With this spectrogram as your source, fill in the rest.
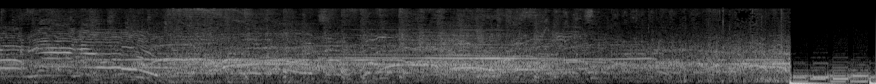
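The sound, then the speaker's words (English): Crowd cheering at Chicago's Pride Parade celebrating the city's LGBTQ communities, with whoops, shouts and shrill whistles over a steady, loud roar of many voices. “Every year, hundreds of thousands of people take to the streets of Chicago to celebrate our city's LGBTQ communities. It sounds something like this.”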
